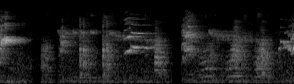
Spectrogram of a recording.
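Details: Javan myna singing as a master for pet birds: loud grating squawks and scratchy notes mixed with short whistles, broken by two sudden pauses.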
